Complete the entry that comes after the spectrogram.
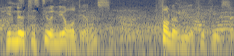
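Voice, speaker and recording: A commanding, mannish woman who is cool, formal and slyly amused. She probes with polished poise in a radio play, with a crowd clearly audible behind her. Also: fairly low pitch, sing-song, brisk. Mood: coolly amused. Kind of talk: 1980 radio drama acting. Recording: old radio drama tape, crowded background.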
